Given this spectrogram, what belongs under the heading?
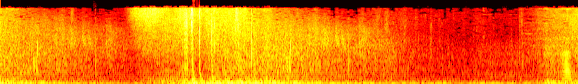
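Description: Hogwarts Legacy's Confringo spell goes off as a loud, booming explosion with a dense roaring burst that swells midway and rumbles on to the end.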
